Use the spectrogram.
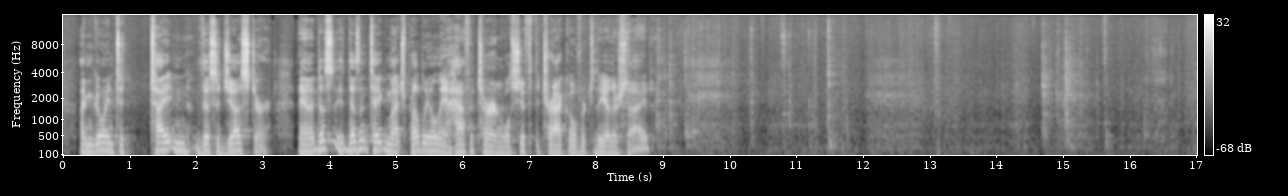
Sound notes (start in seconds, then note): none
